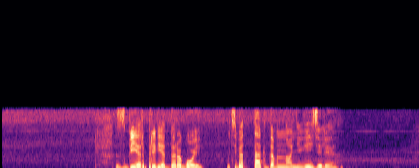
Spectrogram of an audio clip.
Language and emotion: Russian, positive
